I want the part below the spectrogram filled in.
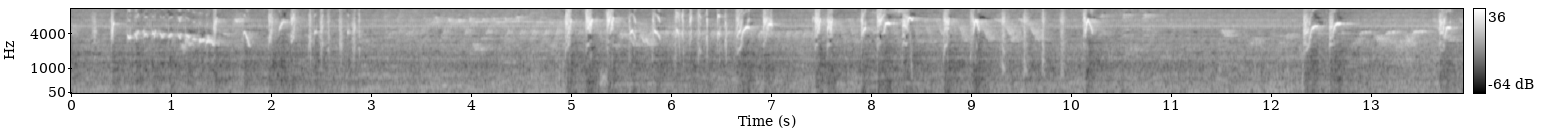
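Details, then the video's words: Brown-throated sunbird singing, a 'ngriwik ngerol sambung nembak' performance to raise breeding arousal in untrained birds; bursts of thin high chirps and slurred whistles, a quieter stretch midway, then renewed rapid sharp notes. "SUARA KONIN GACOR NGRIWIK NGEROL SAMBUNG NEMBAK !! COCOK BUAT NAIKNA BIRAHI BAHAN"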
